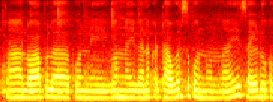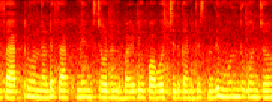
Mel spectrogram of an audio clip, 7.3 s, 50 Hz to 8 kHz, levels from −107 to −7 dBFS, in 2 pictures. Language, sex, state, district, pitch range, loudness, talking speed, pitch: Telugu, female, Andhra Pradesh, Visakhapatnam, 190-205 Hz, -21 LUFS, 175 wpm, 195 Hz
